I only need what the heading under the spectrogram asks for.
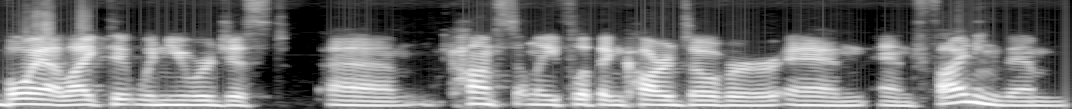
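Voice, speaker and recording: In a normal speaking voice, a man talks at a moderate pace with hardly any pauses. His pitch is fairly high and his intonation fairly even. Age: 30s. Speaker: game designer. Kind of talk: casual chat.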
